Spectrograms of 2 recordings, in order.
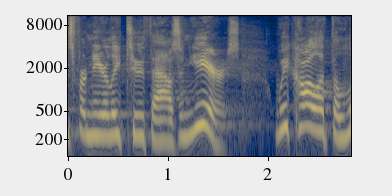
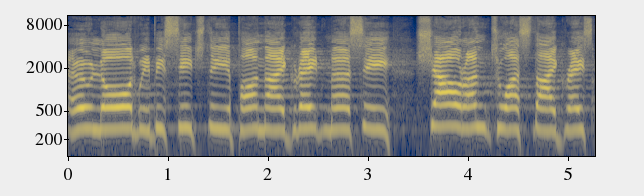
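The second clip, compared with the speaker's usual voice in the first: sudden put-on plummy, posh London accent; 3 semitones higher, 9 dB louder than usual. Retelling how a seminary classmate from Georgia prayed, imitating a London-accented prayer. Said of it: "suddenly he was from London".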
